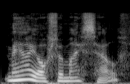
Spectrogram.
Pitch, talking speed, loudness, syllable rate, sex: 165 Hz, 185 wpm, -15 LUFS, 5.0 syllables/s, male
